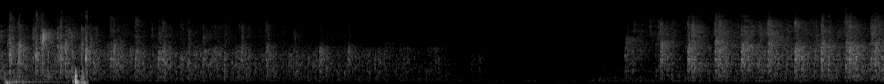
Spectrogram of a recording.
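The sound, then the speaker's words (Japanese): Dense audience applause for a classical singer and pianist about to perform fades to near silence around the middle, then a fresh burst of clapping returns and continues steadily to the end. “どうぞ拍手をお送りください。”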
